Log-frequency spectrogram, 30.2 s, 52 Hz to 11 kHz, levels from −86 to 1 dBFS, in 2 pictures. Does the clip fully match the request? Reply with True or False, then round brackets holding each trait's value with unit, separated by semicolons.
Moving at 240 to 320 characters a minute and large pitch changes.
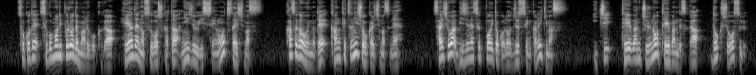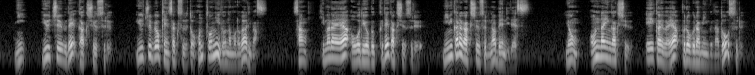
False (340 characters per minute; 5.8 semitones)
